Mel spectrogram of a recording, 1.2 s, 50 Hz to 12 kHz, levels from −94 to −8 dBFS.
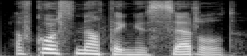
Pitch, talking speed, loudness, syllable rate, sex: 165 Hz, 240 wpm, -19 LUFS, 7.6 syllables/s, female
